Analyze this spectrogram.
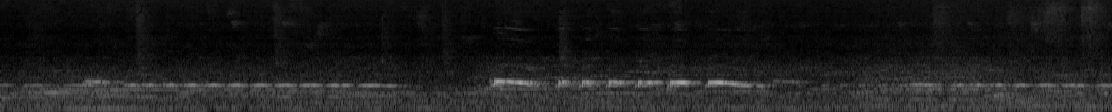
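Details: Captive-bred zebra doves at a bird farm in Semarang, Indonesia: soft low trilled cooing notes, a louder rapid stuttering coo run in the middle, over steady low background noise.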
